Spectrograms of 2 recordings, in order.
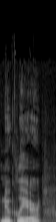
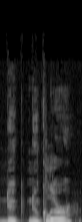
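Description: First: The word is pronounced like 'nuclear'. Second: The word is pronounced like 'nucular'. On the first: The speaker calls it right. "instead of nuclear" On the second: The speaker calls it wrong. "I said it the wrong way. The way that George W. Bush says it"

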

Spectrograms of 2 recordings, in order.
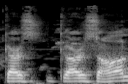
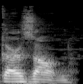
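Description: First: The final N sound is dropped. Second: The final N sound is pronounced. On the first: The speaker calls it wrong. "I tried to sort of chop off the N at the end there" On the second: The speaker calls it right. "I'm pretty sure you don't do that in Spanish"

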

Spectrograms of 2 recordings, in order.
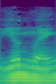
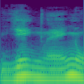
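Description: First: The first syllable sounds like 'yuen'. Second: The first syllable sounds like 'ying'. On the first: This is closer to how the spelling reads. "I'm going to call it Yuengling because that actually sounds closer to what it should be" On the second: This is how the locals say it. "Everyone around here pronounces it Yuengling"

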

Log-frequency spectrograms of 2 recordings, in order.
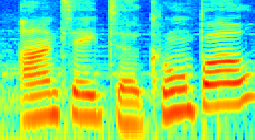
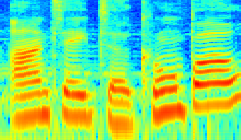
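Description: First: Every letter of the spelling is pronounced. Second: Every letter of the spelling is pronounced.

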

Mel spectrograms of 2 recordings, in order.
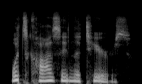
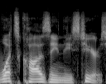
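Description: First: The question sounds light and curious. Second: The question sounds sharp and accusing. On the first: The listener feels invited to share. The speaker calls it right. "from a place of lightness and curiosity and heart" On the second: The listener is put on the defensive. The speaker calls it wrong. "you could still say it in a way that puts people on the defensive"

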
